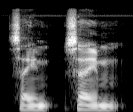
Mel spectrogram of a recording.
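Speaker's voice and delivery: ordinary delivery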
